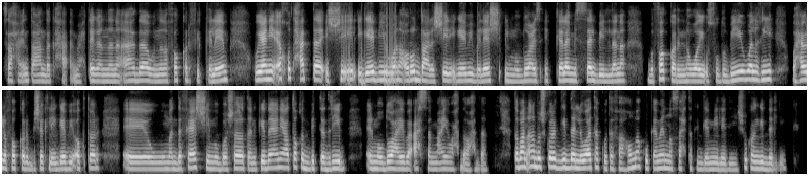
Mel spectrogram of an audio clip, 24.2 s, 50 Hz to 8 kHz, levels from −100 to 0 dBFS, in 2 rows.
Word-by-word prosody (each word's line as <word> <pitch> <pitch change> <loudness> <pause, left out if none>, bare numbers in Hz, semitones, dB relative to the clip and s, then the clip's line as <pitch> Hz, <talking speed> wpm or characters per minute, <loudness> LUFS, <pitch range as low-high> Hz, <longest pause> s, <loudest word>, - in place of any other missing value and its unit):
صح، 190 - -8
أنت 190 -1 -6
عندك 180 -1 -5
حق، - - -10
محتاجة 185 +2 -3
إن 175 0 -4
أنا 175 +2 -4
أهدى 200 +1 +2
وإن 180 -2 -1
أنا 185 - -2
أفكّر 200 +1 -5
في - - -20
الكلام، 185 +5 +1 0.4
ويعني 225 +1 +6
آخد 260 0 -1
حتى 230 -2 +3
الشيء 225 +1 -1
الإيجابي 210 0 +3
وأنا 210 0 +1
أرُدّ 215 0 +4
على 185 -3 +1
الشيء 170 +4 0
الإيجابي، 190 0 0
بلاش 185 +2 0
الموضوع 185 +1 -1
الس 185 - -1
الكلام 195 +2 +2
السلبي 190 0 +2
اللي 175 +1 -2
أنا 190 +1 -2 0.3
بافكّر 195 +2 +1
إنه 175 +1 -2
هو 180 0 +3
يقصدُه 180 0 -2
بيه، 200 +6 +2
وألغيه 225 0 +2 0.3
وأحاول 210 0 +3
أفكّر 200 -1 -1
بشكل 190 +1 -4
إيجابي 185 +2 +1
أكتر 205 +2 0 0.4
آآ، 180 0 +3
وما 180 0 -2
أندفعش 220 +4 0
مباشرةً 180 0 0
كده، 195 +4 0
يعني 220 +1 -1
أعتقد 220 -3 -1
بالتدريب 190 0 -1 0.4
الموضوع 190 0 +2
هيبقى 185 0 +1
أحسن 180 -2 -7
معايا 185 +1 -5
واحدة، 180 -2 -9
واحدة، 165 +1 -10 0.4
طبعًا 240 +2 +4
أنا 255 +2 0
باشكرك 245 -1 +4
جدًا 220 +1 +3
لوقتك 215 +1 +4
وتفهّمك، 200 +5 -4
وكمان 205 +1 -2
نصيحتك 195 0 -8
الجميلة 175 -1 -4
دي، 165 0 -9
شكرًا 210 +3 -4
جدًا 190 -3 -1
ليك. 190 +4 -18
190 Hz, 170 wpm, -24 LUFS, 180-210 Hz, 0.4 s, ويعني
